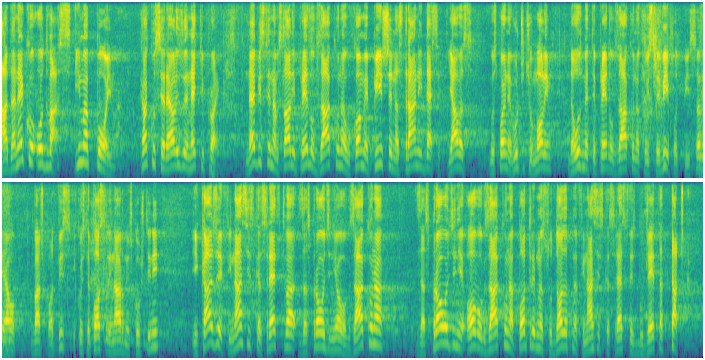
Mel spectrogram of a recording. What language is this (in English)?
Serbian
